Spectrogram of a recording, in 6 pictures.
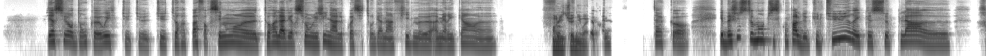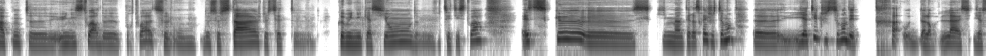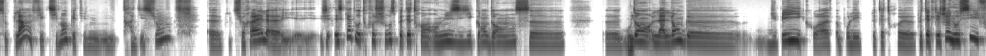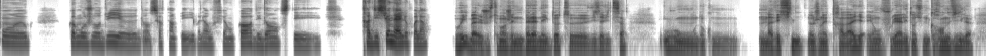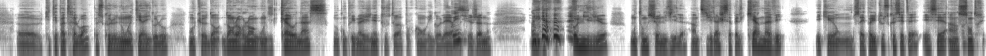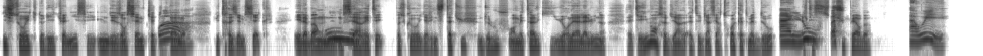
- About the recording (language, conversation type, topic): French, podcast, Quel plat découvert en voyage raconte une histoire selon toi ?
- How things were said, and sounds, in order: other background noise; stressed: "traditionnelles"; stressed: "fini"; stressed: "grande"; laugh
